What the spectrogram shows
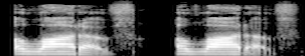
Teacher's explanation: I hear these three words as one unit a lot of a lot of with the stress happening on the middle word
